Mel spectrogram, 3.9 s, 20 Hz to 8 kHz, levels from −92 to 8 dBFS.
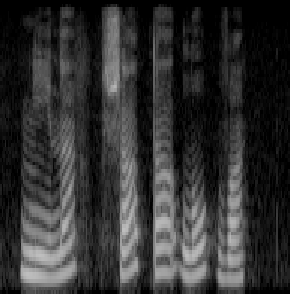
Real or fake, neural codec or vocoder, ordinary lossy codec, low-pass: real; none; MP3, 64 kbps; 7.2 kHz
